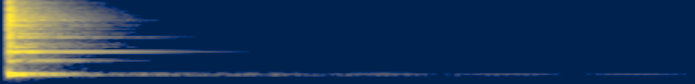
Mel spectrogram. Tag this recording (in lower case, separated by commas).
percussion, bell, music, cowbell, musical instrument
